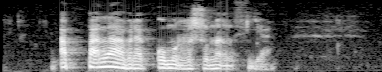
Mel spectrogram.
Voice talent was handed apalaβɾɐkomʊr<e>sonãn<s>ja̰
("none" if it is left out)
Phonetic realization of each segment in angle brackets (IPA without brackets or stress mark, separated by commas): e, θ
